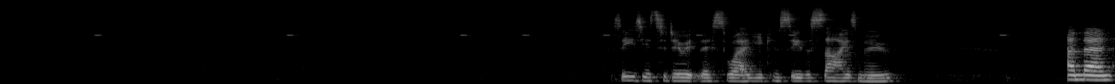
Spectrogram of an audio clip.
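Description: A touchscreen beeps softly as it is tapped.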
